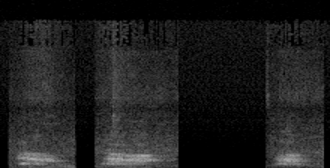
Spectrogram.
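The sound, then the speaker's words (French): A neighbours' dog barks in the background: three faint, short barks, the first two close together and the third after a longer pause. “il y a ton chien au fond. Non, ça c'est le chien des voisins.”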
